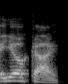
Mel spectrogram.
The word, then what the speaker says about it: Yokai: it's Japanese yok is it that how you pronounce it oh yeah Yokai yeah yoai dude that's that song kicks kicks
